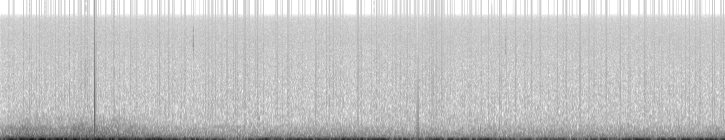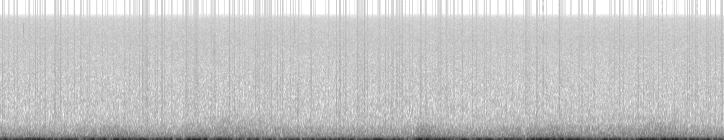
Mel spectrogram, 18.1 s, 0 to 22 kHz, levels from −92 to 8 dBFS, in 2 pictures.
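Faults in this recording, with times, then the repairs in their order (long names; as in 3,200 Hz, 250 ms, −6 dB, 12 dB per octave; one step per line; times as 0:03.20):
surface crackle 37 per second −26 dBFS
0:01.19: click −2 dBFS
0:05.22–0:05.23: drop-out 13 ms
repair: click removal
repair the gap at 0:05.22, 13 ms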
